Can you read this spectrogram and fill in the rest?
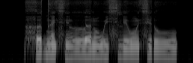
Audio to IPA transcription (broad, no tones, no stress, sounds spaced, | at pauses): h ə d ɛ̃ sʲ ə̃ lː ə ɾ ũ w y sʲ lʲ ə w ũ sʲ u ɾ u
